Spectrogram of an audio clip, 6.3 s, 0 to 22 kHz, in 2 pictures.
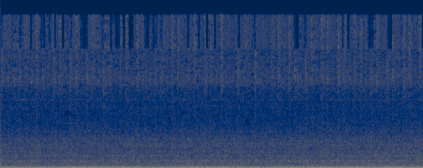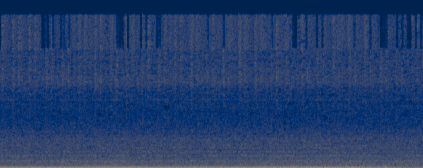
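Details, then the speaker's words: Bitter SC (SC 377), Bosch L-Jetronic, with the coolant temperature sensor plug pulled (infinite resistance) as a test. Deep, uneven idle with a lumpy, wandering beat and no steady rhythm: rough running. "now I'm gonna pull the plug again and I want to see if the car does or does not start with infinite resistance but it's running rough"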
